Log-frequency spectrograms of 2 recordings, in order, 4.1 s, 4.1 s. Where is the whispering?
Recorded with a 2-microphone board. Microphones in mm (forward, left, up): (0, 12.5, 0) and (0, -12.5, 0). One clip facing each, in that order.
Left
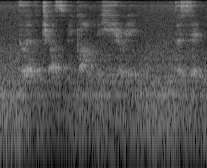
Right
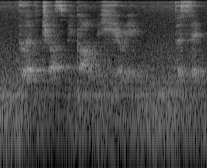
20° right (ahead or behind), 1.0 m.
